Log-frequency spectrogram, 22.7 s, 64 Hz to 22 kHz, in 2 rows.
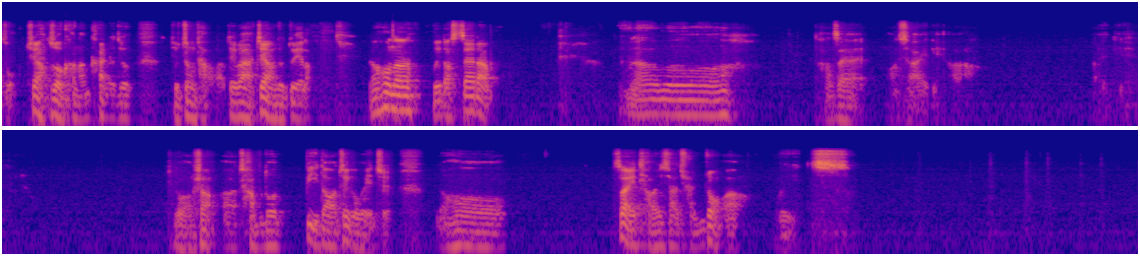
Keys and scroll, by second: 0.4 ctrl+z, 2.5 ctrl+z.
